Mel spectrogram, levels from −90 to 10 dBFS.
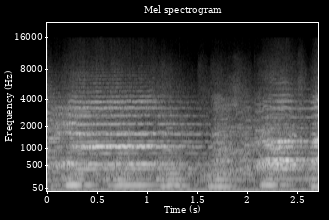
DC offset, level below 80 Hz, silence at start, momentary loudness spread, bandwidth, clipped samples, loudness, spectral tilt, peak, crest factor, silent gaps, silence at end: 1%; -38 dBFS; 0 s; 12 LU; 11.5 kHz; under 0.1%; -17 LUFS; -5.5 dB/octave; -2 dBFS; 14 dB; none; 0 s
